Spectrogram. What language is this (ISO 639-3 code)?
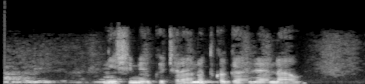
kin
